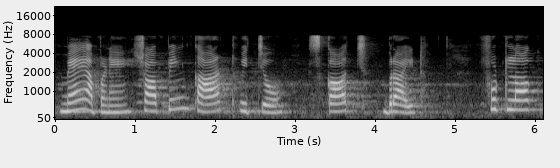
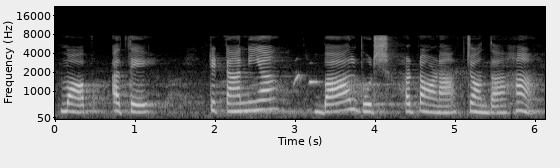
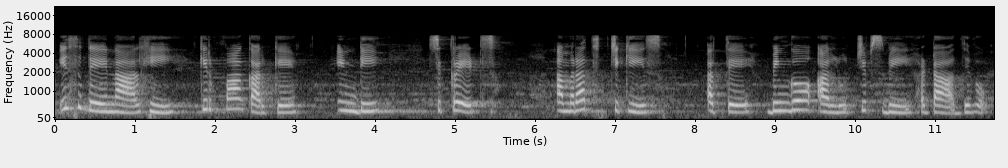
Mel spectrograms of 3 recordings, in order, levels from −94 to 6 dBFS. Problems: constant background noise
